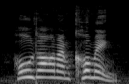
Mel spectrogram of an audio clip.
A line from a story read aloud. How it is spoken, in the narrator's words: he shouted to her, trying to make his voice sound reassuring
